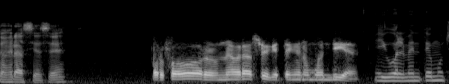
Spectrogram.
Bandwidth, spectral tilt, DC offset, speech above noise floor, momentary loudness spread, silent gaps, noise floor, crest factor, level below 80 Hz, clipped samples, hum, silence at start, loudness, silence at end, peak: 12.5 kHz; -4.5 dB/octave; under 0.1%; 38 dB; 12 LU; none; -63 dBFS; 18 dB; -64 dBFS; under 0.1%; none; 0 s; -24 LUFS; 0.05 s; -8 dBFS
